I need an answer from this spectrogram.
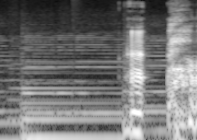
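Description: Two rough bursts of throat clearing or coughing from a person with something caught in the throat follow a steady low hum; the second burst is slightly longer than the first.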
